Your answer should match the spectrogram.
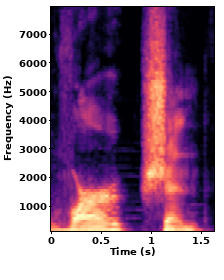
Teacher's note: r 重度卷舌，整个舌身往回卷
